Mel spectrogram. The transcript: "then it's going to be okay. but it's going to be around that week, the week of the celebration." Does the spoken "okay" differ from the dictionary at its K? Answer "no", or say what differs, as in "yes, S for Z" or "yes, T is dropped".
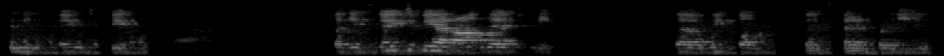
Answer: yes, K is dropped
